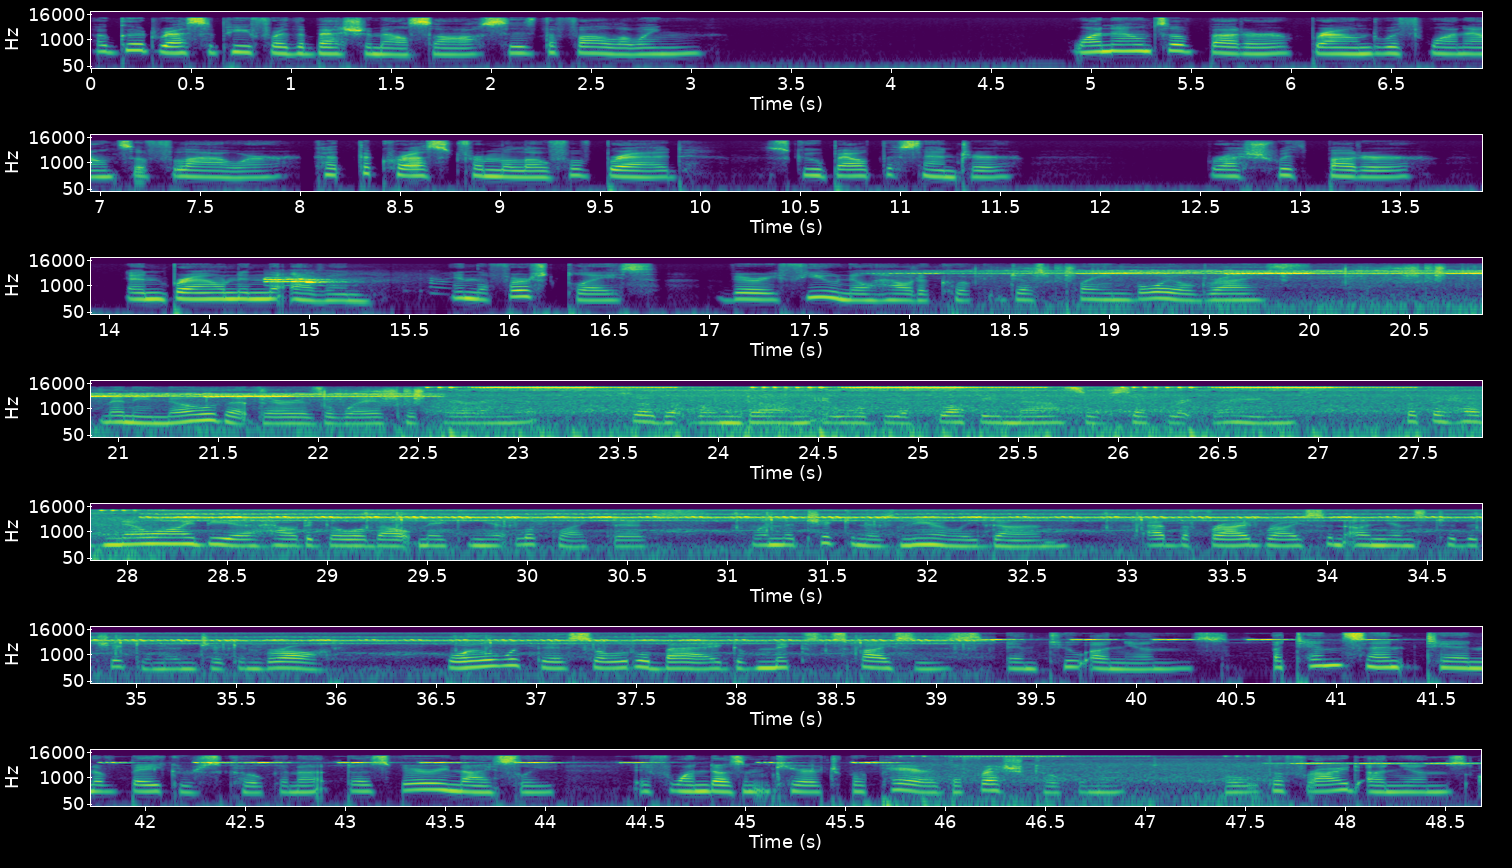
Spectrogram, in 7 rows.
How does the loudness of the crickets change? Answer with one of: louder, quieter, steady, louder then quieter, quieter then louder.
quieter.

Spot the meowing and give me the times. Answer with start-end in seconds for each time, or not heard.
14.8-15.7.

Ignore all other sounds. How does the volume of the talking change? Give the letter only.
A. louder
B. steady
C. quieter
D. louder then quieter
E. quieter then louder
B.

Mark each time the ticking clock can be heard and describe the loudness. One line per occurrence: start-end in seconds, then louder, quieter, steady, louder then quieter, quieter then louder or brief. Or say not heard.
not heard.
